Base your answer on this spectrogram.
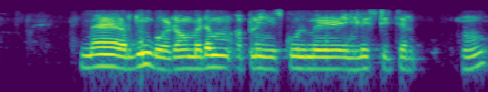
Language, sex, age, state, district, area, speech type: Hindi, male, 18-30, Rajasthan, Ajmer, urban, conversation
